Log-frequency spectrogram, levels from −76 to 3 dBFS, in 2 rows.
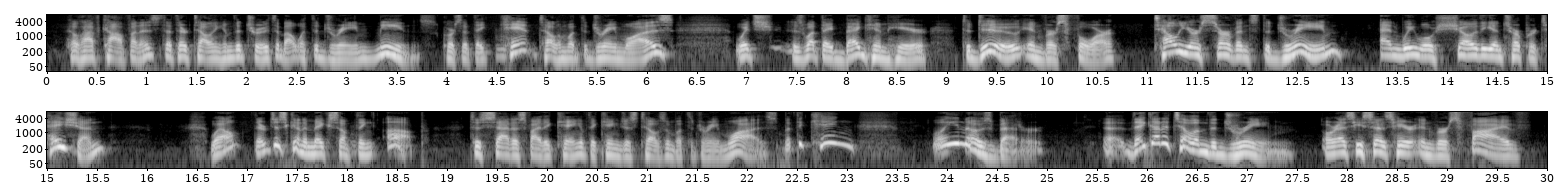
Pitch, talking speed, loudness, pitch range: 130 Hz, 185 wpm, -17 LUFS, 110-160 Hz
